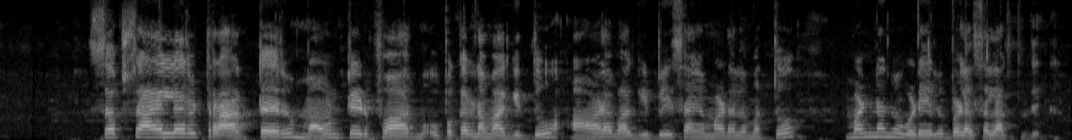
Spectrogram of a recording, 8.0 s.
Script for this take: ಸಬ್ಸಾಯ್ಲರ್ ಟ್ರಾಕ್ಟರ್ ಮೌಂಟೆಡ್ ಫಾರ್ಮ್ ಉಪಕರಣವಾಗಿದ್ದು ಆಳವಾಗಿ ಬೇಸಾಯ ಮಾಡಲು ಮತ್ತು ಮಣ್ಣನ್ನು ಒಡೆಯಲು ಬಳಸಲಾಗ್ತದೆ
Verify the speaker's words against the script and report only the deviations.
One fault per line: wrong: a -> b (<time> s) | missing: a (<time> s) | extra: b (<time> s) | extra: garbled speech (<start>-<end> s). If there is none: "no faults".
no faults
